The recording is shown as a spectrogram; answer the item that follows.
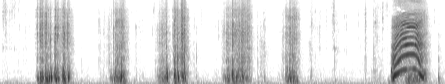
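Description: Crisp crunching as a crunchy yuzu-flavoured peanut snack is bitten and chewed: five distinct crunches in a steady, unhurried rhythm, with quiet gaps between them.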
